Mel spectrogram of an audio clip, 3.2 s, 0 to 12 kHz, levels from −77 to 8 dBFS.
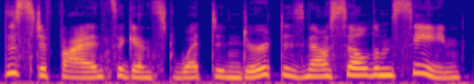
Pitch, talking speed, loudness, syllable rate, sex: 230 Hz, 190 wpm, -16 LUFS, 4.6 syllables/s, female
